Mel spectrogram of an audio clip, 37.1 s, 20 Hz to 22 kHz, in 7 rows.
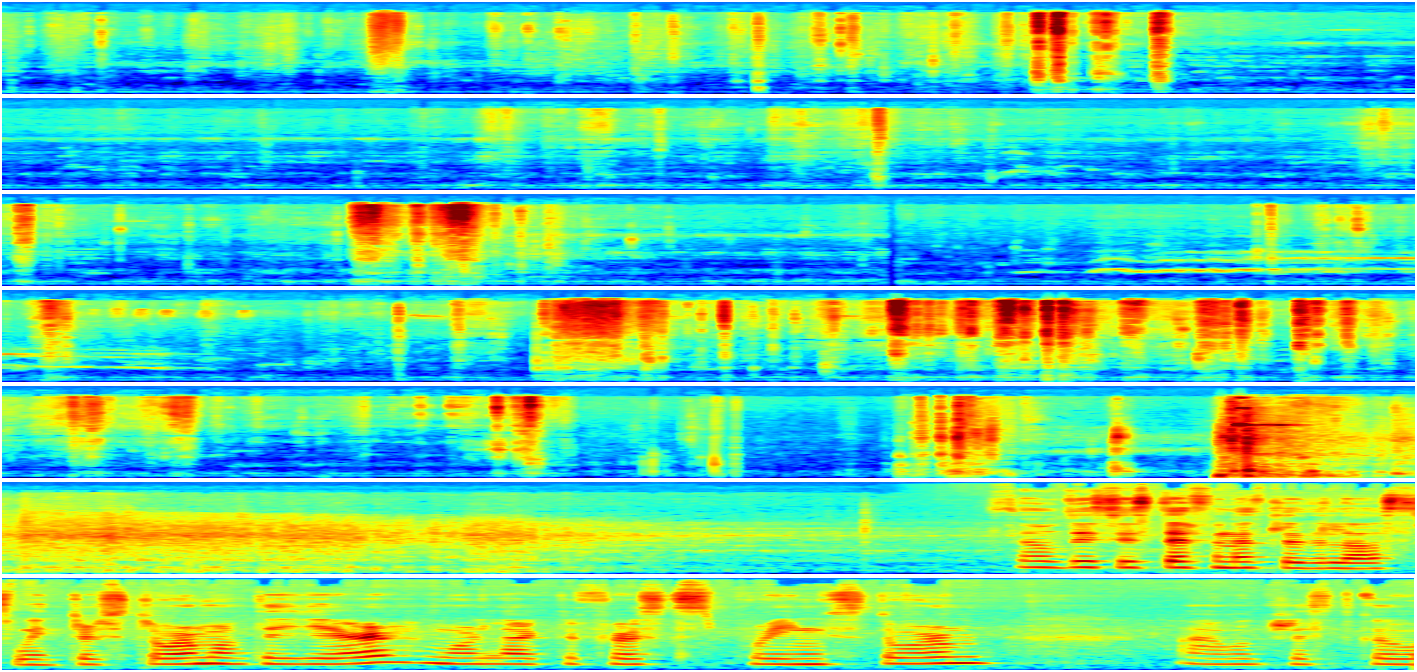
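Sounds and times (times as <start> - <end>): scratching and rustling: 0.0 - 4.5, 10.3 - 12.9, 15.5 - 24.0
loud thump: 25.8 - 28.6.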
